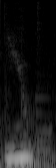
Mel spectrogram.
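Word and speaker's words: ㅠ: chez nous de nouveau on va ajouter une bar et ça se dira you donc you comme en anglais you enfin pour les deux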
